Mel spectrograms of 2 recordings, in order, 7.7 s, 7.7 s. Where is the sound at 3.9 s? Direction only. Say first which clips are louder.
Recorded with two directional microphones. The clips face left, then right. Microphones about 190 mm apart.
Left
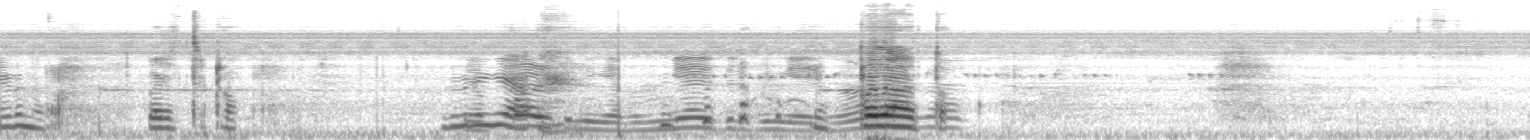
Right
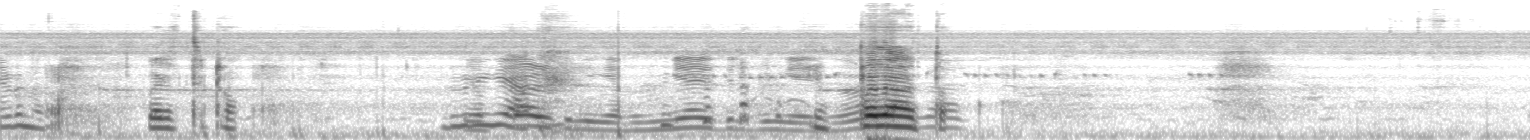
Right 3 dB; 10° right (ahead or behind).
